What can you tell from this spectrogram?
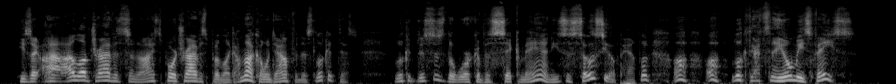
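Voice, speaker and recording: Very fast and bright, sharp in tone, a man's fairly high voice carries vocal fry, very wide pitch swings and big swings in loudness on a very clean recording with a silent background. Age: 40s. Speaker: podcast host. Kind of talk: casual chat.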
